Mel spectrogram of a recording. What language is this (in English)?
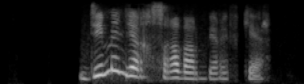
Kabyle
